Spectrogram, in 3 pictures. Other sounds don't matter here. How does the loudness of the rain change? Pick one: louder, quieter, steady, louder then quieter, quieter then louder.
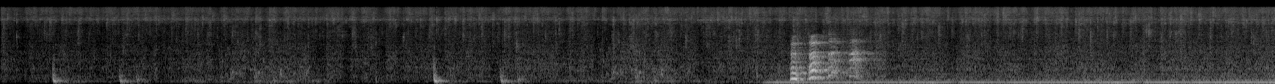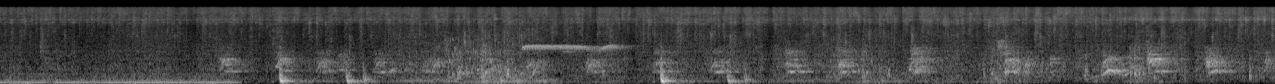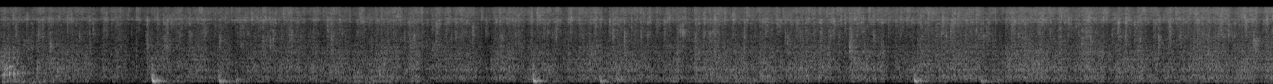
louder.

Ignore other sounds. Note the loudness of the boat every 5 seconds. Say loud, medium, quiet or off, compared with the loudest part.
quiet, quiet, quiet, loud, medium, quiet, quiet, quiet.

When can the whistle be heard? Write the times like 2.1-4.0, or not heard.
17.9-18.9.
